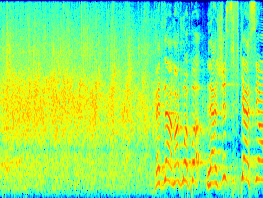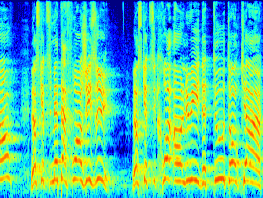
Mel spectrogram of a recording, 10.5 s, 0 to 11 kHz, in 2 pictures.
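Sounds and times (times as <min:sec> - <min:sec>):
crowd applauding: 0:00.0 - 0:04.1
speech: 0:03.1 - 0:10.5.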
